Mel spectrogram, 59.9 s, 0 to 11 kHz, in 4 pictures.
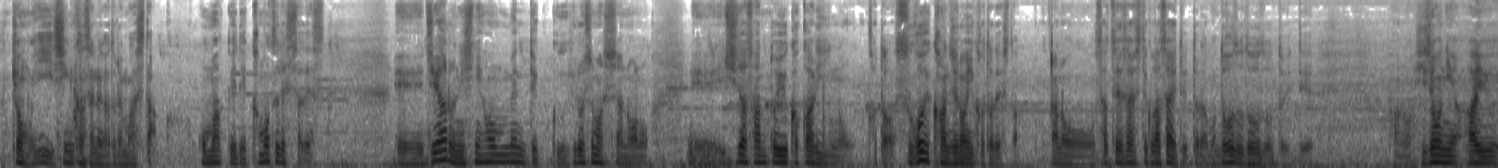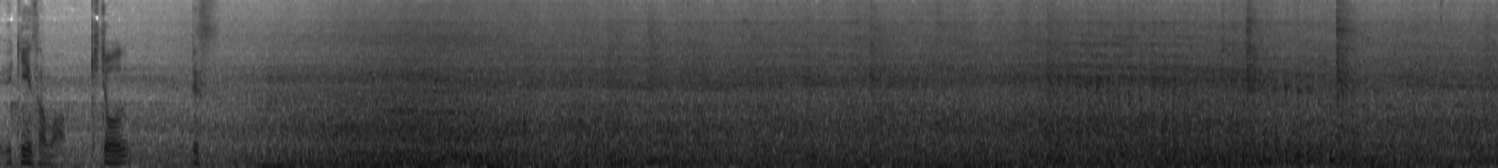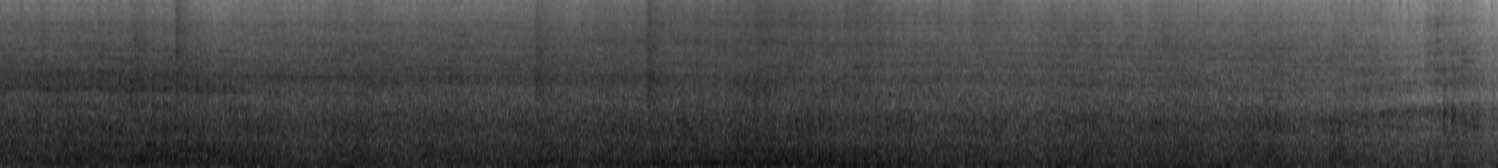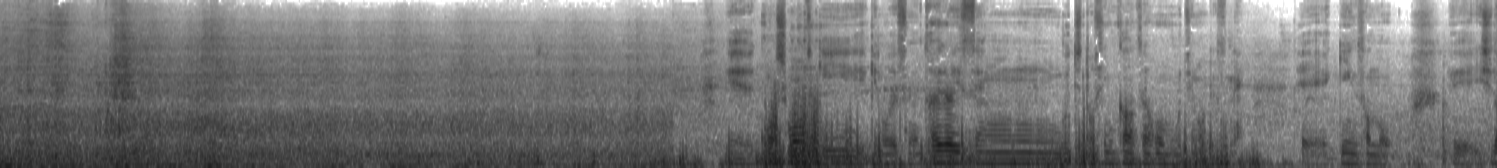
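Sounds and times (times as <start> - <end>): freight train passing: 7.2 - 54.0
wheels clicking on rail: 18.5 - 47.1.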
